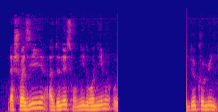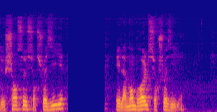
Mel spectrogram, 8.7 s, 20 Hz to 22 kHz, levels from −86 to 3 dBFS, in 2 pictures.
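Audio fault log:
2.35–3.72 s and 5.71–6.45 s, rebuffering stall. The speech cuts to silence, then resumes exactly where it stopped. Nothing is skipped. The player ran out of downloaded audio and waited for more, adding 1.38 s, then 0.74 s of dead air.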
